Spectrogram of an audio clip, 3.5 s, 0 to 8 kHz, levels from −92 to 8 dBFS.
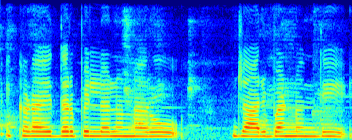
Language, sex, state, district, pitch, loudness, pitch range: Telugu, female, Telangana, Karimnagar, 250 Hz, -15 LUFS, 240-255 Hz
